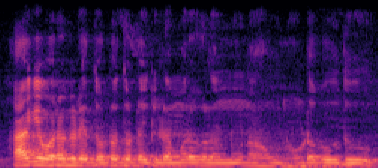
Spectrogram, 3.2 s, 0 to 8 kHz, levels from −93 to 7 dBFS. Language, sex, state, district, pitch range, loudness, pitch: Kannada, male, Karnataka, Koppal, 135-150 Hz, -20 LUFS, 140 Hz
